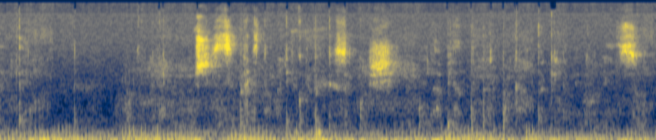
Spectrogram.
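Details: Low continuous purring from Doroti, a female house cat, recorded in a small indoor room, the deep rumble pulsing gently while a person whispers softly on top with occasional brief hissing sibilants.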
